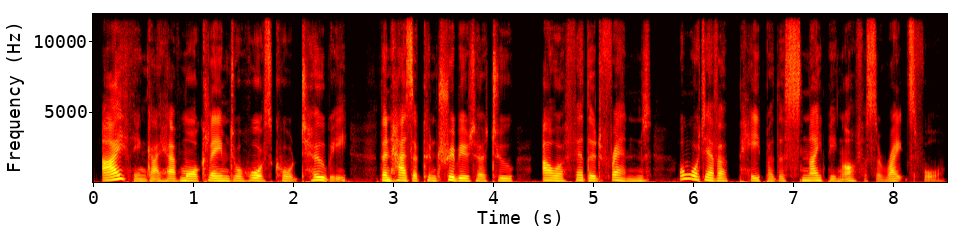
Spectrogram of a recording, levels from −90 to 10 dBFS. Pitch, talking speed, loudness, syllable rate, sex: 160 Hz, 190 wpm, -22 LUFS, 5.6 syllables/s, female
